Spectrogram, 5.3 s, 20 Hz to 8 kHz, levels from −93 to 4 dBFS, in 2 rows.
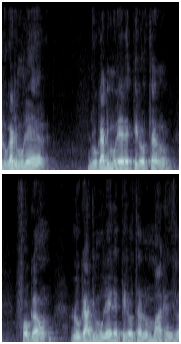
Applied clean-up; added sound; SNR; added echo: none; none; none; none.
